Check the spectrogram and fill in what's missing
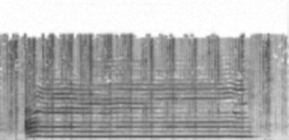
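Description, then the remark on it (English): A person's voice imitates a wolf howl, one sustained tone of about two seconds that swoops up at the start, then holds steady and strong before cutting off. “So I actually thought about opening with a howl, but then I'm like, no, it's too much. Oh, and then I did it.”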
